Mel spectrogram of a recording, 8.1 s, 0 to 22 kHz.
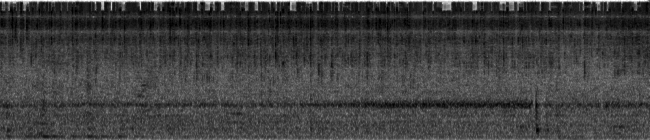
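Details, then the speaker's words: Electrolux Turbo Acqua Jet 15.2 kg (LTA15) washer on medium level, short agitation, double rinse: spin stops, motor noise ends, then a steady rush and splash of water filling the tub for rinse, no motor noise; normal water fill. "Ela para de centrifugar e já começa a encher da água. Fica só esperando um pouquinho assim que o motor acabar esse barulhinho."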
